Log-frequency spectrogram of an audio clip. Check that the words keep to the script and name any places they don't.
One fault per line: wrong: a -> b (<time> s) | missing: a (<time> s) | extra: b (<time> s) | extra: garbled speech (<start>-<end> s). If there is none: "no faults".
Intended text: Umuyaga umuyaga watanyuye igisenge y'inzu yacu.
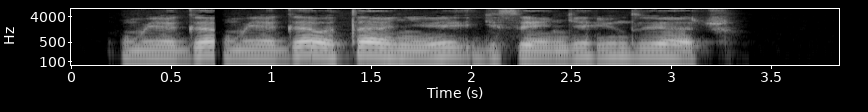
no faults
